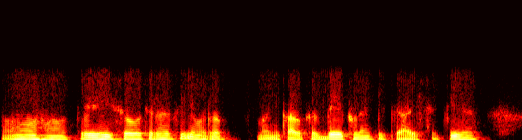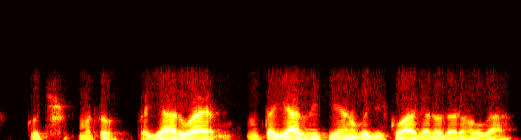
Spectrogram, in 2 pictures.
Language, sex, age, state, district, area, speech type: Hindi, male, 60+, Uttar Pradesh, Chandauli, rural, conversation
